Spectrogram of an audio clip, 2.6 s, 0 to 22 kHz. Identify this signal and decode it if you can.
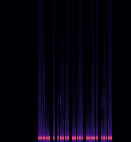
Morse code, heard as a keyed tone, about 52 wpm, 700 Hz. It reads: KE5BGV
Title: USA Call Signs - 6 Characters - Repeated 3x - 50wpm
